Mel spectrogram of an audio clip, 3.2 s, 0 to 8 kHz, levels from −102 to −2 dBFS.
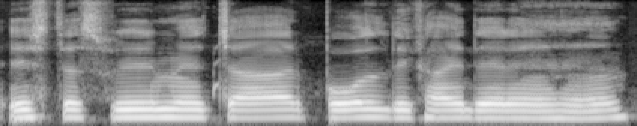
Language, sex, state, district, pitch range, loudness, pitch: Hindi, male, Assam, Kamrup Metropolitan, 135-140 Hz, -13 LUFS, 140 Hz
